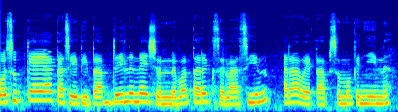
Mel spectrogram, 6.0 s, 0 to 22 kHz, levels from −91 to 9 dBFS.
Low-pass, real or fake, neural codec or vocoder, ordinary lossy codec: 14.4 kHz; real; none; none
